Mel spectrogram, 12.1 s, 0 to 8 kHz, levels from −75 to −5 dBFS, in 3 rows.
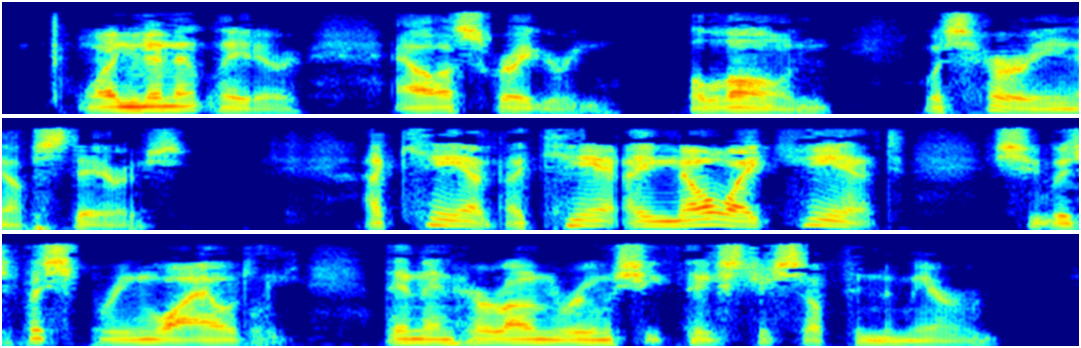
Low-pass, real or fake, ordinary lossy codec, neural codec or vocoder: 7.2 kHz; fake; MP3, 24 kbps; codec, 16 kHz, 1 kbps, FunCodec, trained on Chinese and English, 50 frames a second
